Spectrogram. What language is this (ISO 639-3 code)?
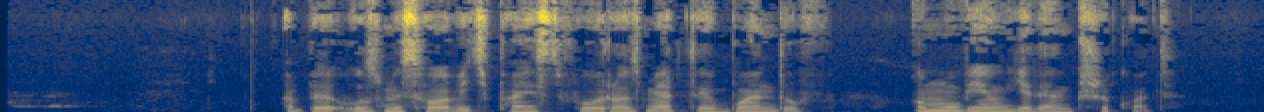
pol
